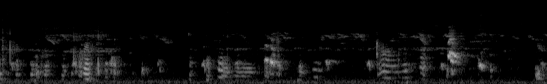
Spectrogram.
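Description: Chickens clucking in short, irregular calls.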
